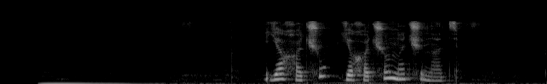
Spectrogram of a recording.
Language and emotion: Russian, neutral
